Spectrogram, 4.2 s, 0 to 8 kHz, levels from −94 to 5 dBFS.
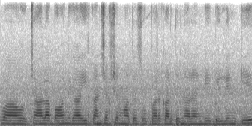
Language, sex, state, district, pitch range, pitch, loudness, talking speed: Telugu, female, Andhra Pradesh, Guntur, 165-175 Hz, 170 Hz, -24 LUFS, 200 wpm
